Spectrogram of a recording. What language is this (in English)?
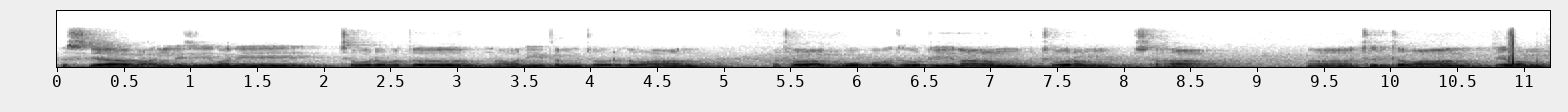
Sanskrit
